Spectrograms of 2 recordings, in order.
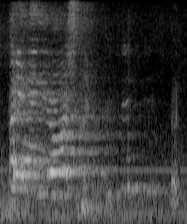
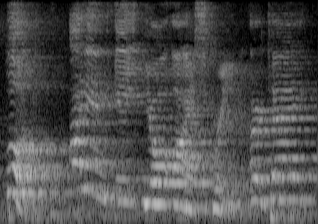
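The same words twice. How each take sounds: First: Much higher, slow squeaky plea; hammed-up desperate lie. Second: Higher-pitched, drawn-out defensive insistence; mock angry defence. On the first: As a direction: squeak out the false oath, slowly. Swearing a desperate lie to friend. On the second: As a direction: act cornered and push back hard. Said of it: "get up in his face and get angry".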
